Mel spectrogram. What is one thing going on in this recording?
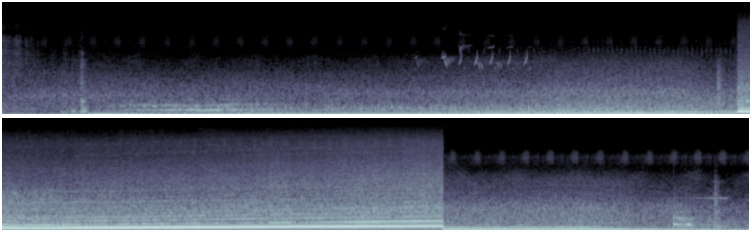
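A small car engine idles with a low steady hum.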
